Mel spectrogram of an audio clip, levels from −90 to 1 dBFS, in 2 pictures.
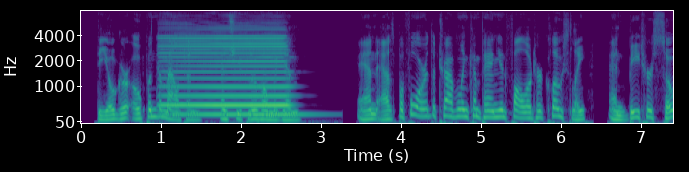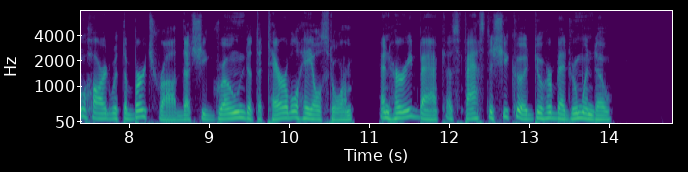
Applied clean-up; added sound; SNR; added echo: none; Bowed string instrument; -5 dB; none.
